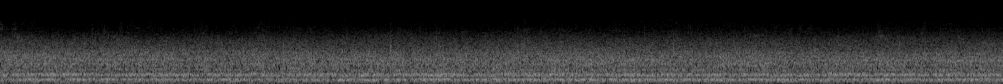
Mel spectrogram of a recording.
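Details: At a beehive in spring, swarms of honeybees work and fly in and out; a continuous thick buzz with steady low droning bands, constant in loudness from start to end.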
